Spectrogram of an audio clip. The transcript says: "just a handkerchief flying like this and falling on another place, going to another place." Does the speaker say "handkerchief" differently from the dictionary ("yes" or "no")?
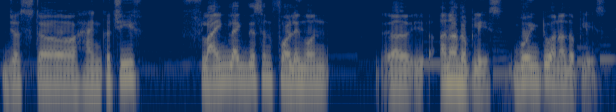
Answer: no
